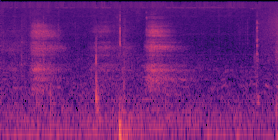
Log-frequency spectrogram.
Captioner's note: James panting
